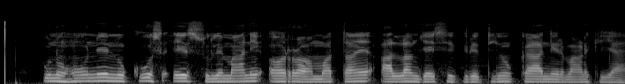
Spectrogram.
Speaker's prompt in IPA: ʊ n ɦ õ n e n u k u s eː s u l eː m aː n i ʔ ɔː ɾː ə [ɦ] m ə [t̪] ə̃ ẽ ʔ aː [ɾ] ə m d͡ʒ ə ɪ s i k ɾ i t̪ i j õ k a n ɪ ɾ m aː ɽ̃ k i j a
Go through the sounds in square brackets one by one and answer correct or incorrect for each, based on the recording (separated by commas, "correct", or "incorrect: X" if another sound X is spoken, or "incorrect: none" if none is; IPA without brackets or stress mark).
correct, correct, incorrect: l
